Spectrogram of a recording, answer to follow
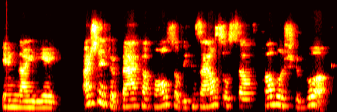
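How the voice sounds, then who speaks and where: An older woman from Canada talks through her writing life as a guest on an interview show. She rambles pleasantly, doubling back with asides as she goes. Her voice sits at an ordinary middle pitch, heard over a video call. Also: fast talker, fairly bright tone, low-quality recording. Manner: chatty, rambling storyteller with asides. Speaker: guest author. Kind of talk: casual interview chat.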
